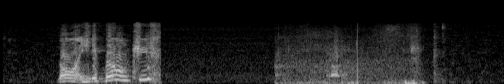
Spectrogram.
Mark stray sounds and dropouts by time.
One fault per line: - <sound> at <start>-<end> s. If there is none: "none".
- bark at 2.7-4.3 s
